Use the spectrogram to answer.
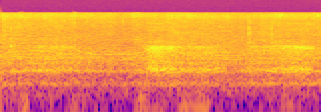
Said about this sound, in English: Busy bees.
